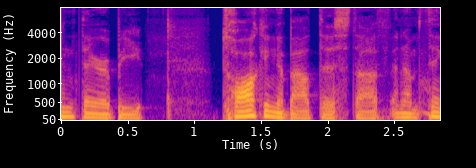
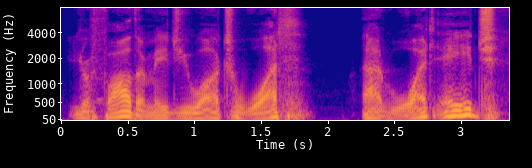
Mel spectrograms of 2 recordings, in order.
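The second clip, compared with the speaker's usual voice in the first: imitating the therapist; 6 semitones lower, 6 dB quieter than usual. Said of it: "your therapist is like".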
